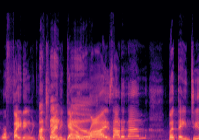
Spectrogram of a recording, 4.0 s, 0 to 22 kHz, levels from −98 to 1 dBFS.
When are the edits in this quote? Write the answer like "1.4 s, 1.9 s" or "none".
none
